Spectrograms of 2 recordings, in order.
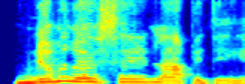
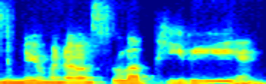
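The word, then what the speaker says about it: Numinous Lapidi: collection but thanks thanks it's numenos lapidi which is italian um so it's in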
